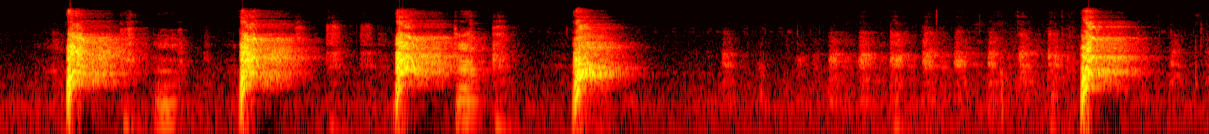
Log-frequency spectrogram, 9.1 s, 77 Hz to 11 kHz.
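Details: Norwegian Elkhound, a household pet, barking at a PS3 game pointer: four loud harsh barks about a second apart, then a stretch of softer huffing and panting before one final bark.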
